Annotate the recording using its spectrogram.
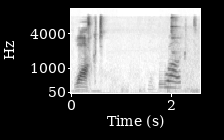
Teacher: this L in the word walk is silent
